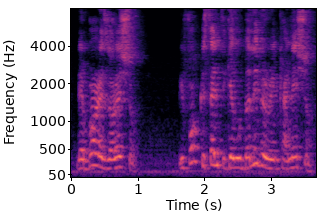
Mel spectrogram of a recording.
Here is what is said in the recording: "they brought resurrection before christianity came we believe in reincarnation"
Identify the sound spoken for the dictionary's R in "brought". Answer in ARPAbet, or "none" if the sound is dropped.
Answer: none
